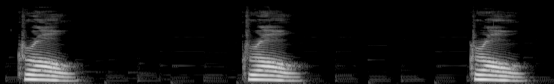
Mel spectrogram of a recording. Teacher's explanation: 이중 모음이에요. 뒤에 오는 W는 소리가 나지 않고 앞에 오는 O의 장모음 소리가 나서 오우 소리가 나요. 그는 혼자 소리 나서 그, 오는 르와 같이 소리 나서 로, 우도 혼자 소리 나서 우, 그로우.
